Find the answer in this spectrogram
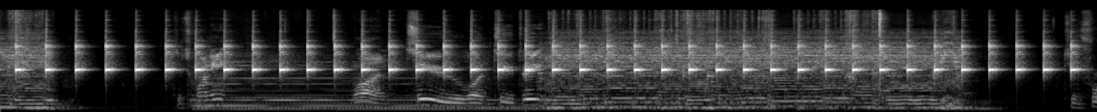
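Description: Electric guitar played along with a metronome clicking steadily about four times a second. The guitar breaks off briefly near the start, then comes back with ringing notes and a few sliding pitches around the middle before carrying on in time with the click.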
